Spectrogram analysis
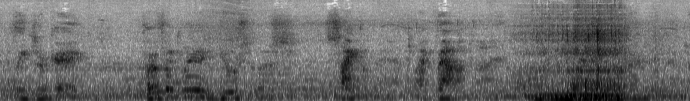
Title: Snoring...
